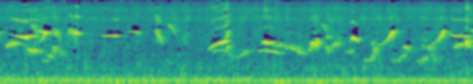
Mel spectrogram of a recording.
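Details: White-rumped shama in ngeriwik and ngeplong song style, played as a quick lure to get shamas singing: rapid varied whistles and sharp slurred notes, rising and falling, with a steady low hum beneath.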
